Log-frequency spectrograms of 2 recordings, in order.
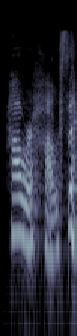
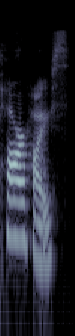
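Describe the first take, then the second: First: Powerhouse with a clear r, as the English say it; a light go at English powerhouse; English pronunciation try. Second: Irish-accented powerhouse; Irish pronunciation. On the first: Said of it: "how do you say it in English?". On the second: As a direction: say powerhouse as you would at home in Ireland. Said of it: "That's my Irish accent". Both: Shown as a demonstration.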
